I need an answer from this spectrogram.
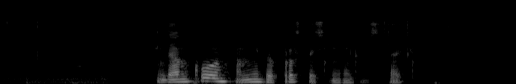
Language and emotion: Russian, neutral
